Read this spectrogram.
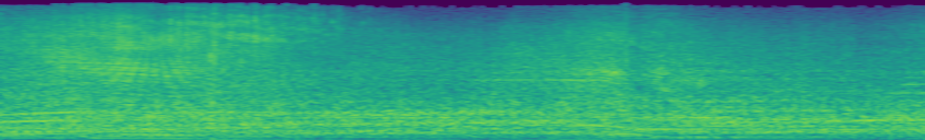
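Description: A racing car engine roars as the car approaches.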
